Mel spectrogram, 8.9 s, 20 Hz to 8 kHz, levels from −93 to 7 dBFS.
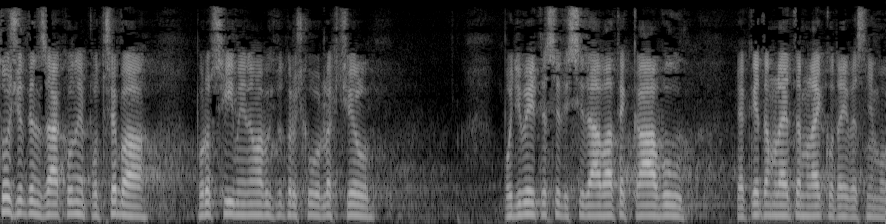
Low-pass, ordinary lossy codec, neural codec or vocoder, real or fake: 7.2 kHz; MP3, 32 kbps; codec, 16 kHz, 16 kbps, FunCodec, trained on Chinese and English, 50 frames a second; fake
